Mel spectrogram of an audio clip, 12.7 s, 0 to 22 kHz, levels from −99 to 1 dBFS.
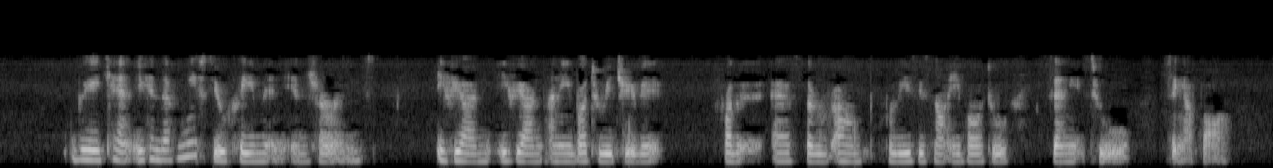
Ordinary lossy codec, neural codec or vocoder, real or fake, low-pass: AAC, 32 kbps; none; real; 5.4 kHz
